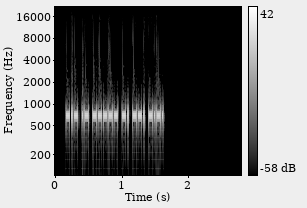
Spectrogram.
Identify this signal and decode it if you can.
Morse code, heard as a keyed tone, about 67 wpm, 700 Hz. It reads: KA0NGC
